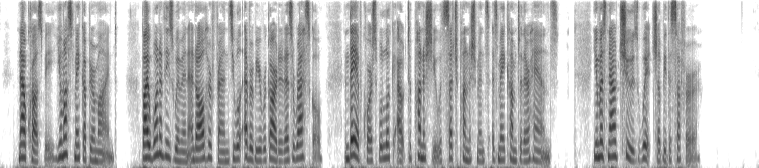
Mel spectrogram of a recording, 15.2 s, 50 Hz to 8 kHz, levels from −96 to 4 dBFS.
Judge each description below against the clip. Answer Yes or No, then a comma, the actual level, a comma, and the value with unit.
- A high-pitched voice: Yes, high, 215 Hz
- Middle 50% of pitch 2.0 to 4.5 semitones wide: Yes, average, 4.2 semitones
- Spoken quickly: Yes, fast, 210 wpm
